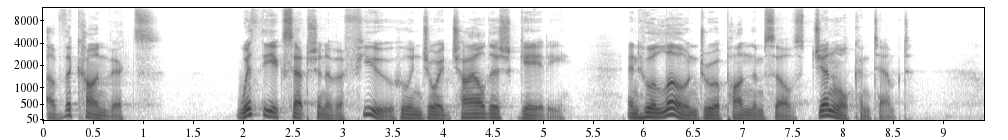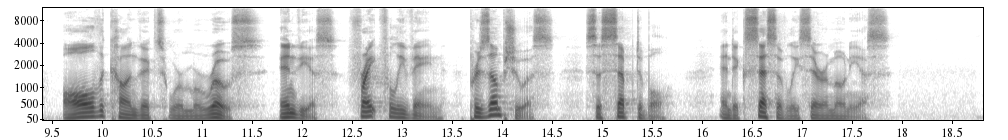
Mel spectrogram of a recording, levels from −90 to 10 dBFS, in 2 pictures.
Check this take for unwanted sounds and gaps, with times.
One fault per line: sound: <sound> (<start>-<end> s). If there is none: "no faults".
no faults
